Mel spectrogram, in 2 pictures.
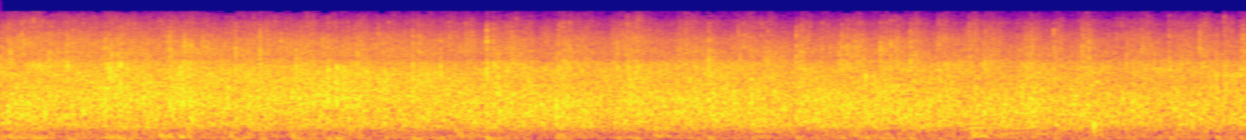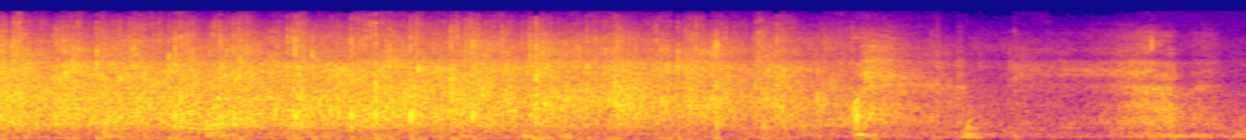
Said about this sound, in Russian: Ваши аплодисменты.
